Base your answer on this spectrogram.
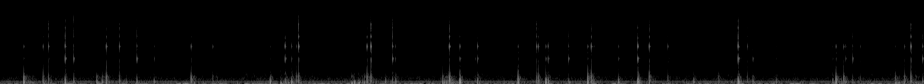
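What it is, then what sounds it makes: Bamboo lidded canister. Long nails tap the lid rim of a small round hollow bamboo jar and scratch its sides, giving quick, dry clicks with bright tips over a steady low hum. The taps come in uneven bursts, each dying away almost at once.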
